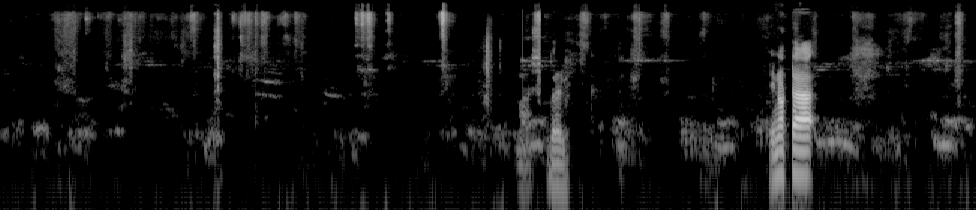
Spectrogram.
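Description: Pigeons coo in a rooftop loft in Hazaribagh, Dhaka: scattered soft coos across a quiet background, with a louder, fuller burst of cooing near the end.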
